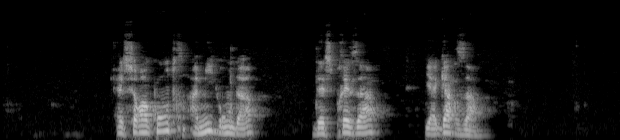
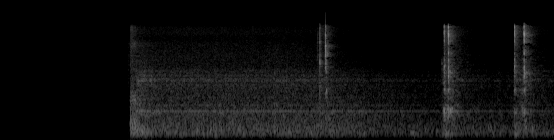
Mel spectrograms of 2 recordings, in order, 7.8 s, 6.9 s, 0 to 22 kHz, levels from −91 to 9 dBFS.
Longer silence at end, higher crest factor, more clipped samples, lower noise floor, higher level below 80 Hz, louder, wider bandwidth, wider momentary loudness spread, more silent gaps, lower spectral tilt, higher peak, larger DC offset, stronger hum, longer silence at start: first, 1.7 s vs 0 s; second, 22 dB vs 38 dB; neither; first, -79 dBFS vs -69 dBFS; first, -64 dBFS vs under -90 dBFS; first, -23 LUFS vs -42 LUFS; second, 9.2 kHz vs 16 kHz; second, 11 LU vs 23 LU; neither; first, -5.5 dB/octave vs 0 dB/octave; first, -4 dBFS vs -14 dBFS; neither; neither; second, 1.45 s vs 1.6 s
